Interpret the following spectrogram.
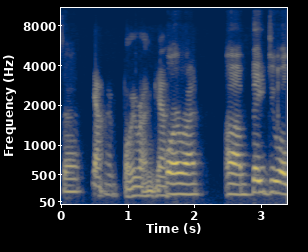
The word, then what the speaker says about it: Boiron: Right, and I've seen, like, what's the company, Boron, how do you pronounce that? Yeah, Boiron, yeah.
